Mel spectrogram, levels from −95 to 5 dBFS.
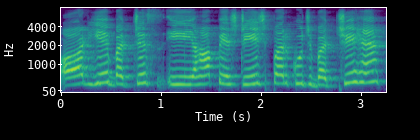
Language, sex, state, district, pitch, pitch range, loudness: Hindi, female, Bihar, Saharsa, 310 Hz, 290-330 Hz, -17 LUFS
